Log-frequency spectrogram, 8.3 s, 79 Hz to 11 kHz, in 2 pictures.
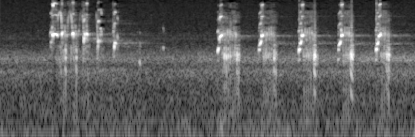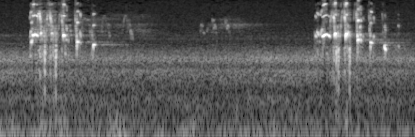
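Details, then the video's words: Subadult bald eagle, about three to four years old, visiting a nest and perching in the branches above on 19 December 2022. It gives short bursts of sharp, high chittering notes, four or five quick pips per burst, with pauses between the series. "Bald Eagles: The beautiful sub adult with haunting vocals"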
